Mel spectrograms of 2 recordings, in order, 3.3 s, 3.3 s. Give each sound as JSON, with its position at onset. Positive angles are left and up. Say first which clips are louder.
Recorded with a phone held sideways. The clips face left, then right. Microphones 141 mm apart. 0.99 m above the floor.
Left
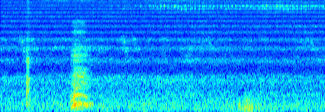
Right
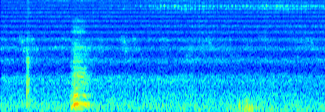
{"t": 0.7, "sound": "breathing", "louder": "right 1 dB", "side_deg": 5, "distance_m": 0.8}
